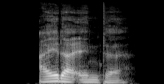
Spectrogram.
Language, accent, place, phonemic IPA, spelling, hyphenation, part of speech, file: German, Germany, Berlin, /ˈaɪ̯dɐˌʔɛntə/, Eiderente, Ei‧der‧en‧te, noun, De-Eiderente.ogg
- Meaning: eider (duck of genus Somateria), Somateria mollissima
